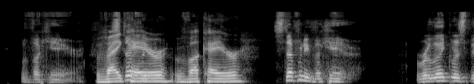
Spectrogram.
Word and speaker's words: Vaquer: Vaquer. Vaquer. All the white people say 20 different ways. It kind of pisses me off. Just say Vaquer without the O. Vaquero without the O. Vaquer.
